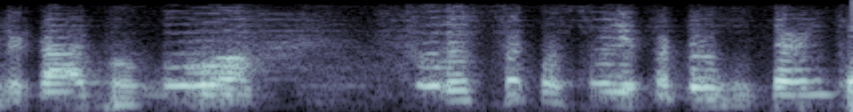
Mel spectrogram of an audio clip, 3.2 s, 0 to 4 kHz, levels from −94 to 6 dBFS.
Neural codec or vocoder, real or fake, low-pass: codec, 44.1 kHz, 0.9 kbps, DAC; fake; 3.6 kHz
